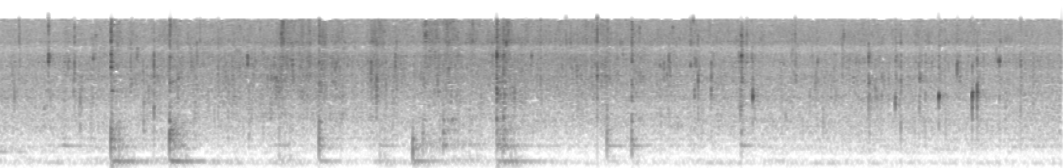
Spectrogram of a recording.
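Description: Cumin, mustard seeds and curry leaves crackle in hot oil with onions, a close sizzling hiss punctuated by sharp pops and the knock of a spoon stirring the pan.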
